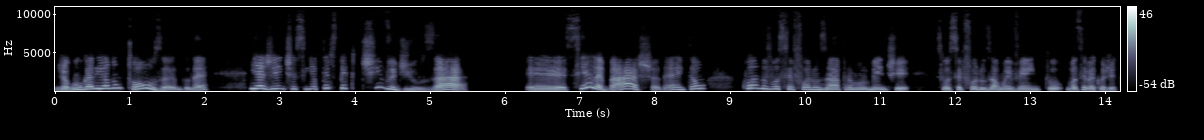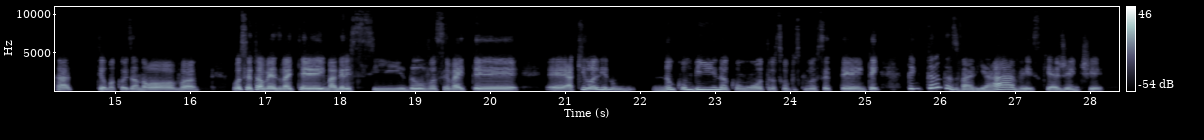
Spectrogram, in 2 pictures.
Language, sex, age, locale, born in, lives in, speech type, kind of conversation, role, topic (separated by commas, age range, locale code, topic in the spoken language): Portuguese, female, 45-49, pt-BR, Brazil, United States, conversation, advice, advisor, Relutância em desapegar de itens sentimentais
